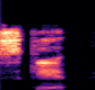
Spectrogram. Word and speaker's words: Skypp: he said i go by the name of skip that's spelled s-k-y-p-p i think i fir i wrote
